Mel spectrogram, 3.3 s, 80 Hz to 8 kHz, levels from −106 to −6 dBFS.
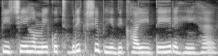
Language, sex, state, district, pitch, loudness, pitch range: Hindi, female, Punjab, Fazilka, 230 Hz, -13 LUFS, 215-245 Hz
